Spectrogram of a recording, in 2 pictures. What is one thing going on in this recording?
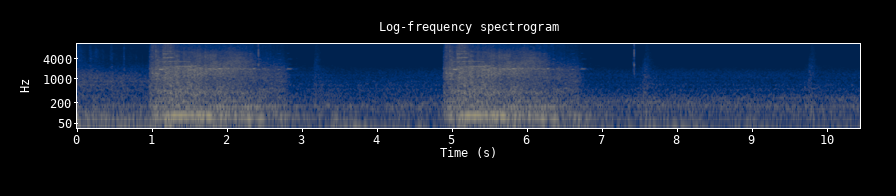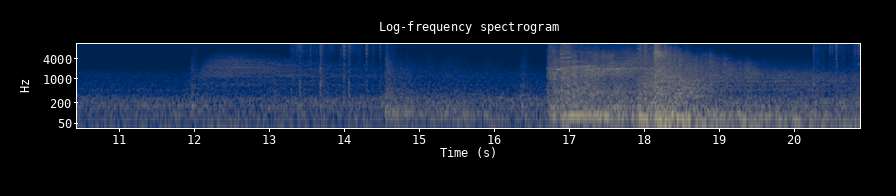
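Video game battle sound effects burst out in short rounds.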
